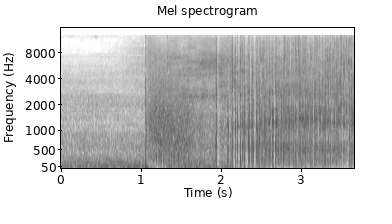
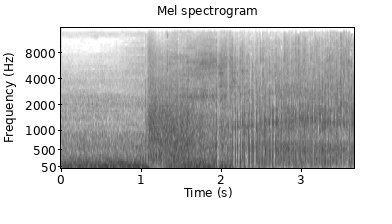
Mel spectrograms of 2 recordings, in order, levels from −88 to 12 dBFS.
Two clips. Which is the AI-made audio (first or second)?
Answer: first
